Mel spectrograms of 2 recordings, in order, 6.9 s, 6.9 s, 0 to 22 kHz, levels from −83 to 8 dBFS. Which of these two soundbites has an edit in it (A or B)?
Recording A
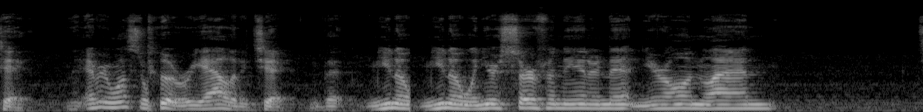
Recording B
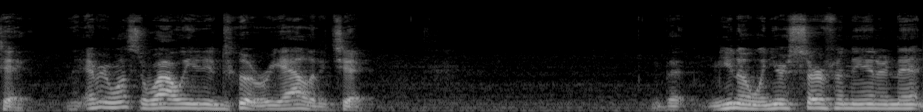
A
